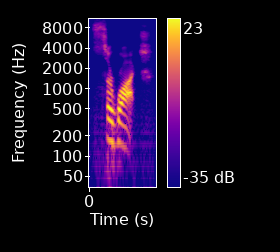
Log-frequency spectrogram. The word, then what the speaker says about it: Saguache: Anyways, as usual, I mispronounced some of these counties, so it's Saguache.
